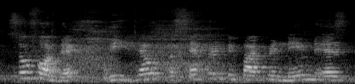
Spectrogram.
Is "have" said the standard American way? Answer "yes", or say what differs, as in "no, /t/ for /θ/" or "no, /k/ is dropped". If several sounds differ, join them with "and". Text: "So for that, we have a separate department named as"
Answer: no, /p/ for /v/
